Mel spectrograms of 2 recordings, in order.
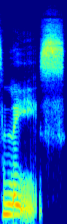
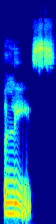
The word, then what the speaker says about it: police: The stress is on the last syllable, which is police. Police.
